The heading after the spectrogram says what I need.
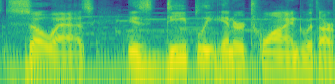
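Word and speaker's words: psoas: isn't just any muscle the soaz muscle pronounced soaz is deeply intertwined with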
